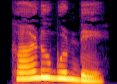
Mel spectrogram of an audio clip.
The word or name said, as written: ಕಾಡುಬುಡ್ಡೆ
